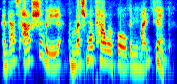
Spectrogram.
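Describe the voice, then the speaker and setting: A woman's voice: medium pitch, normal speed, fairly bright tone, breathy edge, rough recording. A woman hosting an informal live shopping demonstration, talking in a chatty, candid way with conversational asides.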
